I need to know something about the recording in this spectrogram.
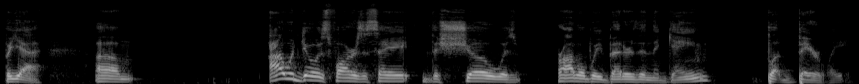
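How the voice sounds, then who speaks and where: Casual male podcast guest, mid pitch, dry close sound, animated and chatty. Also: measured pace, pauses often, dry recording. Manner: animated, laughs often, many fillers like "dude". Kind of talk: casual chat.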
